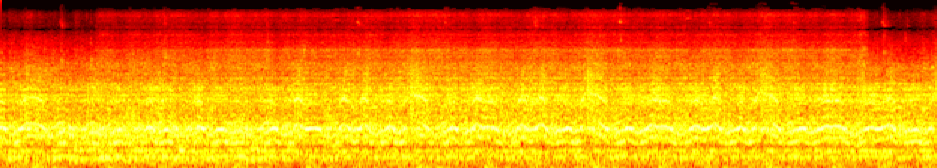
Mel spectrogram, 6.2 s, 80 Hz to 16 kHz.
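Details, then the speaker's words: Abandoned 1956 Oldsmobile 88 after long storage: even, quick cranking whirr that never fires, light airy sound; suspected very low compression (untested, no gauge); cranks but won't start. "think kind of sounds like it wants to but man that sounds like it's got some super low [Music] compression"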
